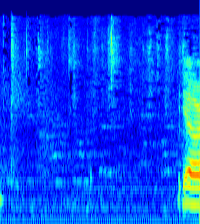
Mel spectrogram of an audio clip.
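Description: Near silence: quiet room tone with a faint click at the start, then a person's voice exclaims loudly near the end.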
